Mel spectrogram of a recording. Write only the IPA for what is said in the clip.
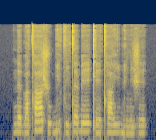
nɛ˨ba˨tʰaː˦ ʃu˨ɡ͡bi˦t͡si˨ tɛ˦ɓeː˦ kʼe˦˨ tʰa˦ ɣi˦bi˨ li˨ʃɪ˦

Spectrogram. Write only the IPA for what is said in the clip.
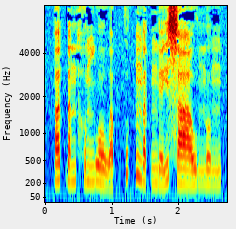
ɐ˧t̚ɐ˨˧nhʊ˨˧ŋ wo˨˩wɐ˧p̚kʷɐ˥k̚ ŋɐ˨t̚ŋe˨˥j saː˨wn̪ʊ˨ŋ

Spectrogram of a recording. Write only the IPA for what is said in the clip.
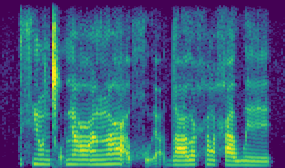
sʲɔ̃ɡ͡ǀɔ̰lʲə̃ ʕə̃ːʕa̰ χʷḛ dˤɵːħɔ̃ħa we

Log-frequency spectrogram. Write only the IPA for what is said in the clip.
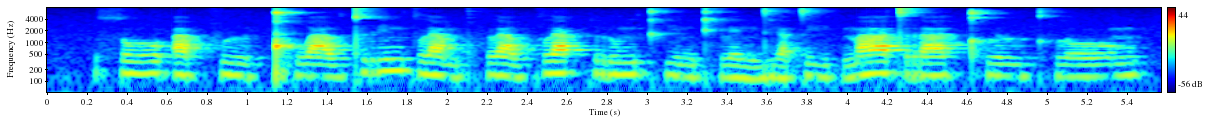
soː˦˥ʔa˨˩p̚fɯː˨˩t̚ kʰwa˧w tri˥˩nkla˨˩mpʰla˨˩w kla˥˩k̚pru˦˥n kʰi˨˩n kʰle˩˦ndi˩˦a̯tiː˨˩t̚ maː˥˩traː˦˥t̚pʰlɯː˧ kʰloː˦˥m

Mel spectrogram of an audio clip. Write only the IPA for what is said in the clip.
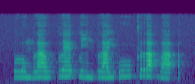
lo˨˩mla˧w plɛː˦˥p̚li˨˩npla˧j ʔuː˦˥kra˥˩ʔba˨˩ʔ

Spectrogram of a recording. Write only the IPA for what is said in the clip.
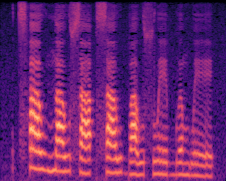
t͡sʰa˥˧wn̪a˧wsa˨ʔsa˧w ba˧wswe˧ bə˧mwe˨˩

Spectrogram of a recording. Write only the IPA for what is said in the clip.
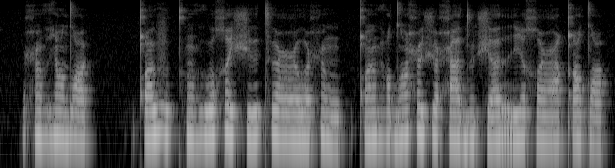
ħõɦĩdˤʉ | qʼuvɵ kʰõɦuχe ʃɨtʰɵ ʕoħũ | qʼũ ɦʉdˤĩħʉ ʃʉħadũ ʃɐ riχɵ ʕɐqʼetˤɐ

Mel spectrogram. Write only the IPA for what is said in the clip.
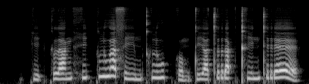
ki˨˩ʔkla˦˥ŋ hi˦˥ʔklu˥˩a̯ siː˧mkʰluː˥˩k̚ho˨˩m ti˧a̯ tra˦˥k̚tʰi˦˥ntrɛː˥˩

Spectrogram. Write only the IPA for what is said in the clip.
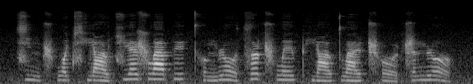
t͡ɕi˨˩ŋʈ͡ʂʰwɔ˦ t͡ɕʰjɑ˨˩ʊ̯t͡ɕɥɛ˥ʂwä˥py˥ t̪ʰʊ˧˥ŋ ɻo˨˩ʊ̯t͡sɤ˥˩ʈ͡ʂʰwe˧˥ɪ̯ pʰjɑ˧˥ʊ̯t̪wa˧˥ɪ̯ ʈ͡ʂʰo˨˩ʊ̯ʈ͡ʂə˥nɻɤ˥˩

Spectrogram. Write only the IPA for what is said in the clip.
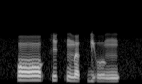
ɔː˥kɪ˥k̚n̪ɐ˧k̚ jʊ˧ŋ

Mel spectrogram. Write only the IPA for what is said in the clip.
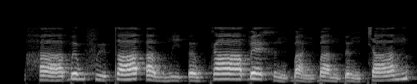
haː˨˩˨ɓə˧wfɨ˨˩˦t̪aː˧˥ ʔa˨˩wmi˨˩˨ ʔə˨˩w kaː˧ɓɛ˧ xə˨˩˨ŋɓa˨˩˨ŋɓa˨˩n ɗə˨˩˨ŋca˧˥n

